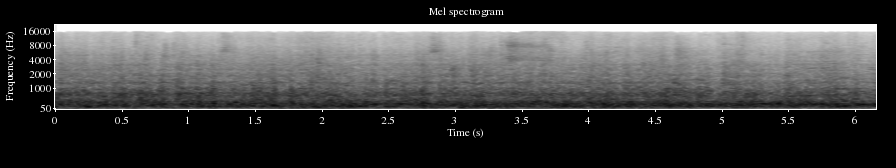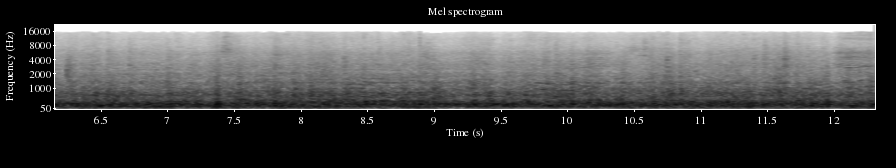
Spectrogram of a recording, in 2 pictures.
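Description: Heritage steam railway carriage running along the line, heard from inside the carriage: a steady, loud noise of the wheels rolling on the track.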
